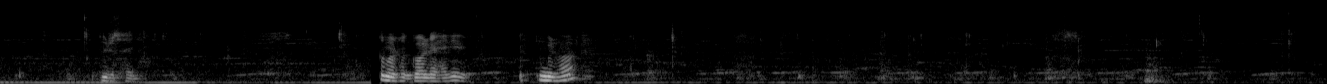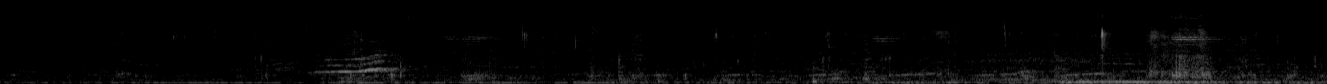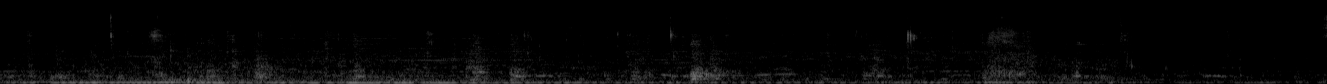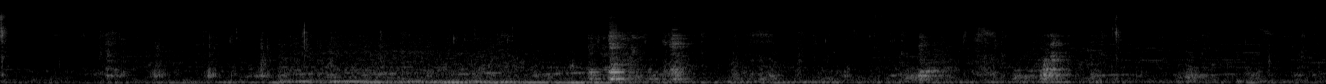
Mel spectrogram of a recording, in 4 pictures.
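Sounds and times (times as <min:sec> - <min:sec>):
person chewing food: 0:00.0 - 0:03.7, 0:04.5 - 0:53.0
wet eating sounds: 0:00.0 - 0:53.0
mouth clicks: 0:39.7 - 0:40.2.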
